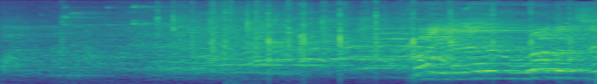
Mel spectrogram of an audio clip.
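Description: A crowd cheers and shouts, getting louder.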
